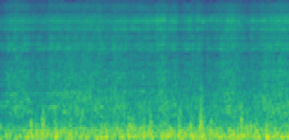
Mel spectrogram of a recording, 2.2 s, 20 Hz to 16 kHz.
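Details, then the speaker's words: Toyota Kijang Kapsul 7K carburetor, early type, being tuned: engine roars on a throttle blip with small uneven stumbles, a slight miss when the slow circuit hands over to the primary. "Sudah mau terbuka, ini perpindahan di slownya itu misis sedikit gitu."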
